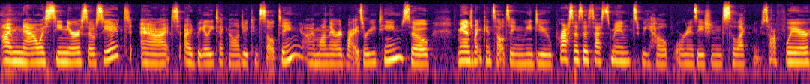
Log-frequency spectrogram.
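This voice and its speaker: A woman's an unremarkable speaking voice, fairly high in pitch, with ordinary pitch variation at a fairly quick pace. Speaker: alumni panelist, management consultant. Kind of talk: panel talk to students.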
